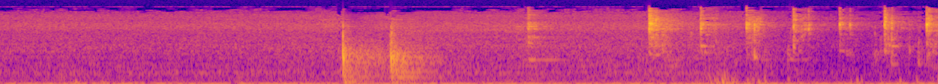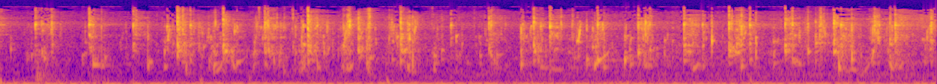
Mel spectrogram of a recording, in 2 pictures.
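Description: Melted butter being poured into a ceramic bowl of egg and milk mixture, then a metal fork beating the mixture, clinking rapidly against the sides of the bowl from about two seconds in.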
